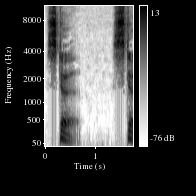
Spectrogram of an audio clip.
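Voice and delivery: स्ट as a bare "st" cluster, no vowel; first syllable alone. Shown as a demonstration. Teacher isolates the first syllable for learners. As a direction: clip स्ट short with no vowel after it. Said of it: "पहले शब्दांश को यानी एसटीए हम बोलेंगे".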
